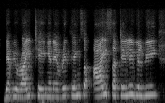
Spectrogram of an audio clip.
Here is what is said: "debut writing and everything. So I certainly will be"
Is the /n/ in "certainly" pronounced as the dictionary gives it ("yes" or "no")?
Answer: no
